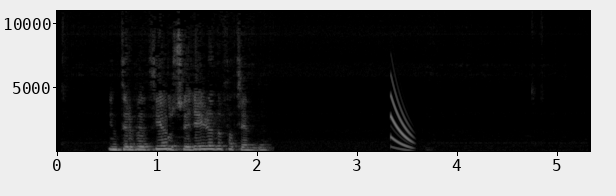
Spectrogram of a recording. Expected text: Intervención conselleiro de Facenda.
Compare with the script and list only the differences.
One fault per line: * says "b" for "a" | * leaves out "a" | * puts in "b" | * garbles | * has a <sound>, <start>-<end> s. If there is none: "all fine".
* has a chirp, 3.3-3.6 s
